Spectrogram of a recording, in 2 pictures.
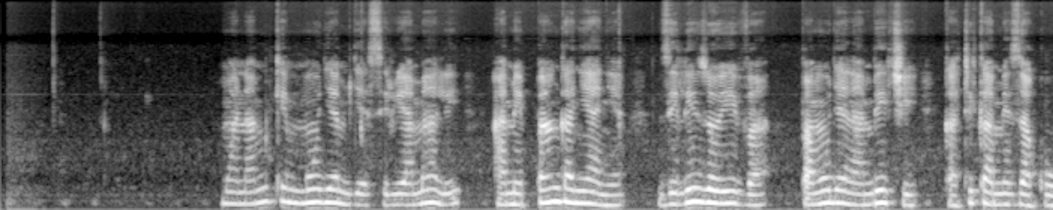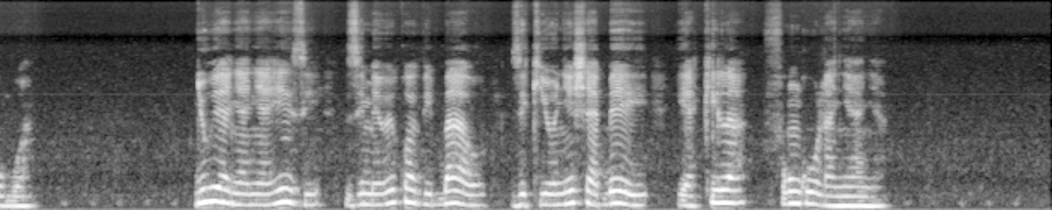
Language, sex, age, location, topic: Swahili, female, 18-24, Dar es Salaam, finance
